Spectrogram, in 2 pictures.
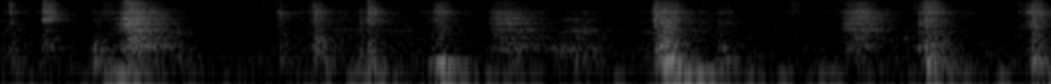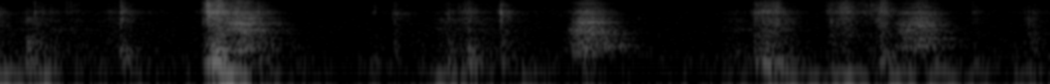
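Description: Faint, irregular short swishes and soft thuds of a person practising front snap and side kicks barefoot on foam mats, the loudest about three and six seconds in.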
